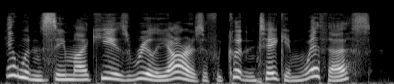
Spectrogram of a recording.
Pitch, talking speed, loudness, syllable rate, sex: 235 Hz, 230 wpm, -16 LUFS, 4.5 syllables/s, female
